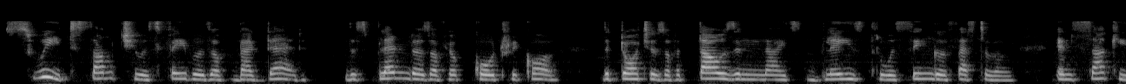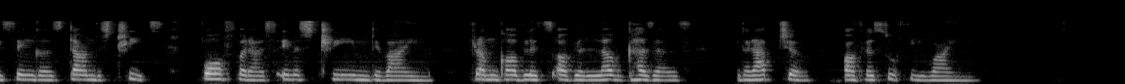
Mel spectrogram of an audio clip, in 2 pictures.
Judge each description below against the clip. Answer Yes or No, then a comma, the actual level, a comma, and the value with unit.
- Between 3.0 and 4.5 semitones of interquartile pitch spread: No, narrow, 2.6 semitones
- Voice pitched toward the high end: Yes, high, 220 Hz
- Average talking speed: No, slow, 125 wpm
